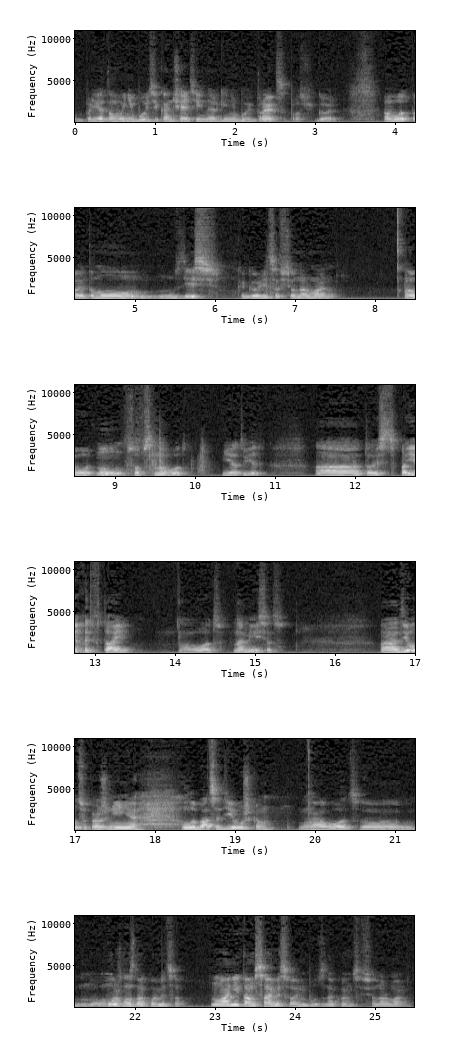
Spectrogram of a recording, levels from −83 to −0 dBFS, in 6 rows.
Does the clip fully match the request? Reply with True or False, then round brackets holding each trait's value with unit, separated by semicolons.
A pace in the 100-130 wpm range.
True (125 wpm)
